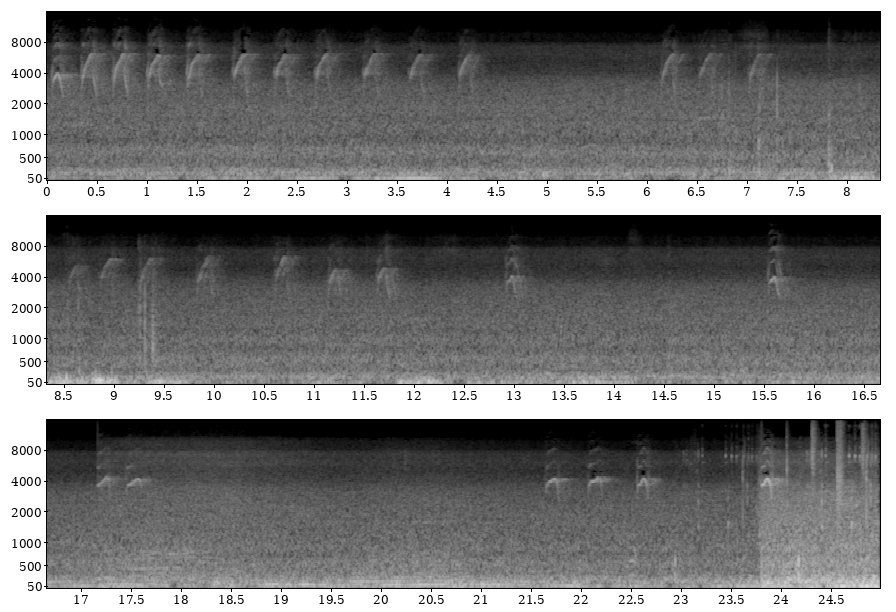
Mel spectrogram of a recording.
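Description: A small bird calling in runs of quick, high chirps, about three a second, pausing between series, over a steady low background rumble.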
